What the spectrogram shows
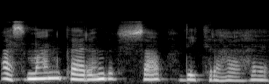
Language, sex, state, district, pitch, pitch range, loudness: Hindi, female, Jharkhand, Garhwa, 230 Hz, 205-255 Hz, -14 LUFS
